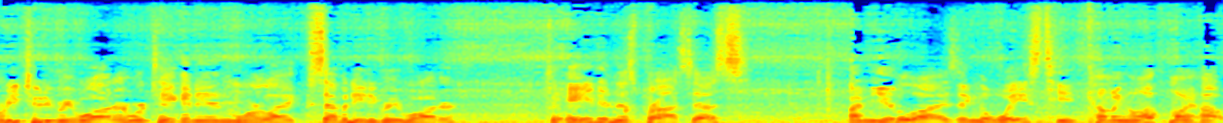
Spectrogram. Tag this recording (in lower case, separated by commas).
speech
